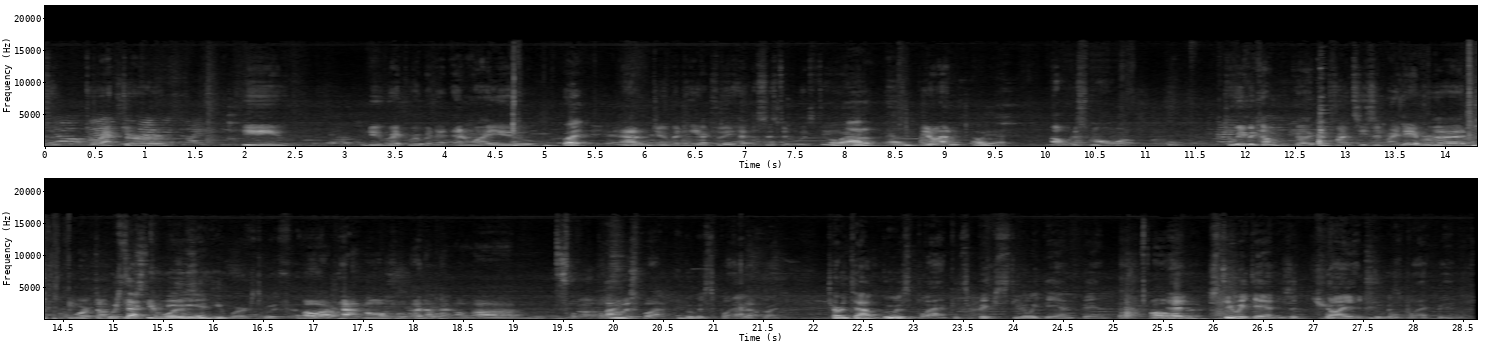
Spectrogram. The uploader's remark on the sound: Recorded over lunch at the Ear Inn, one of New York’s oldest pubs.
